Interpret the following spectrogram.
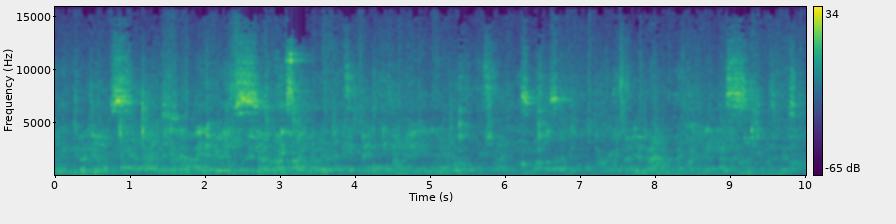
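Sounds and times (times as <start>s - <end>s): crowd chatting: 0.0s - 10.0s.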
